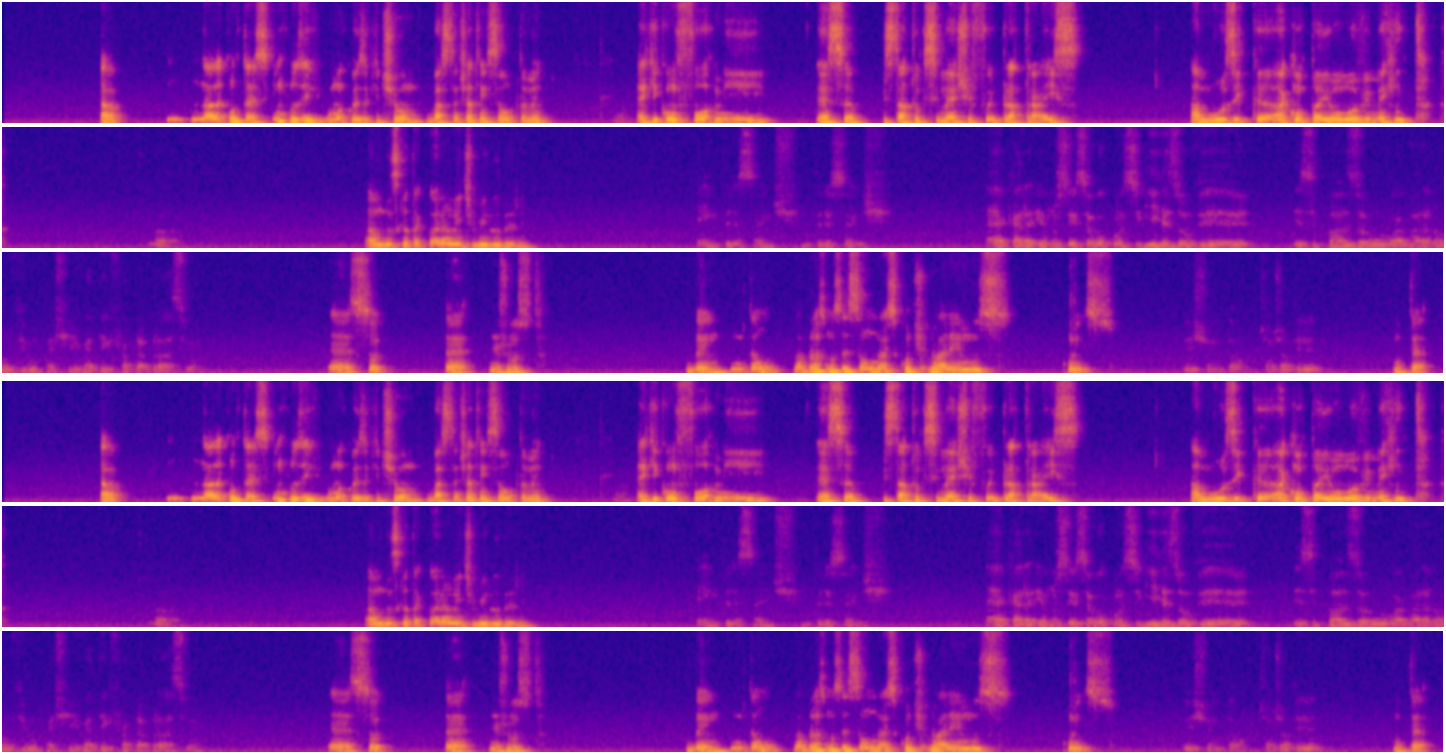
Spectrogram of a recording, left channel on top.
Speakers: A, on the left; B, on the right.
A: Tá, n- nada acontece. Inclusive, uma coisa que te chama bastante atenção também
B: Ah,
A: é que conforme essa estátua que se mexe foi para trás, a música acompanhou o movimento.
B: ó,
A: <laughs> A música tá claramente vindo dele.
B: é interessante, interessante. É, cara, eu não sei se eu vou conseguir resolver esse puzzle agora não, viu? Acho que a gente vai ter que ficar pra próxima.
A: É, só. É, justo. Bem, então na próxima sessão nós continuaremos com isso.
B: Fechou então. Tchau, tchau, querido.
A: Até.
